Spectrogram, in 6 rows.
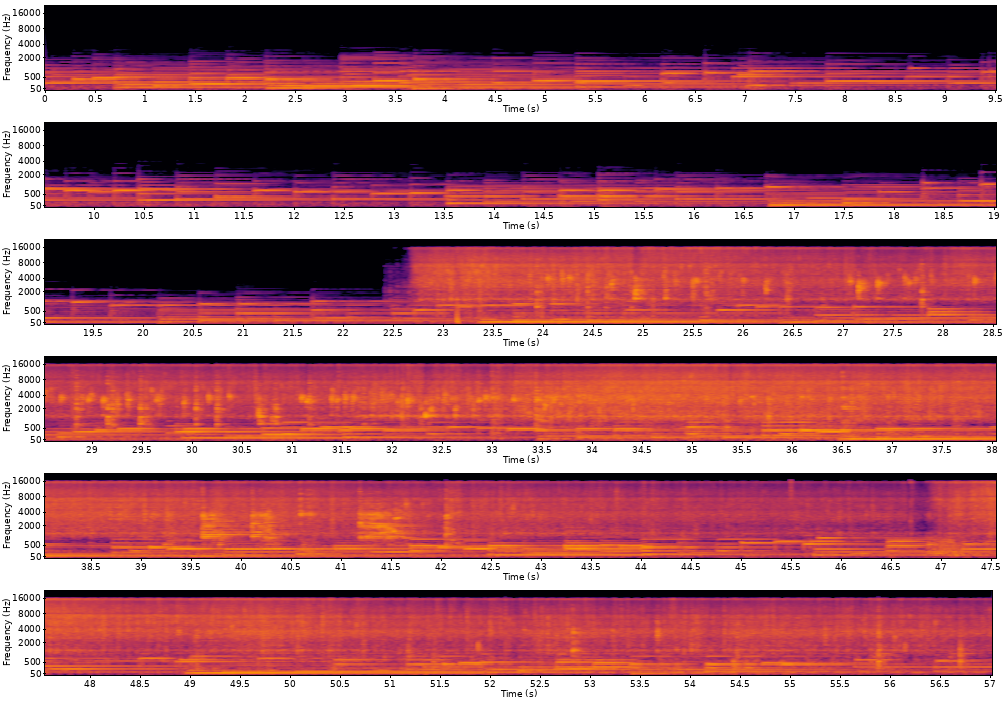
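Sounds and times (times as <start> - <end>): soft background music: 0.0 - 57.0
aromatics sizzling in hot oil: 22.5 - 57.0
spatula scraping a wok: 36.4 - 36.9, 39.6 - 42.2.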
